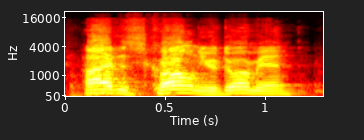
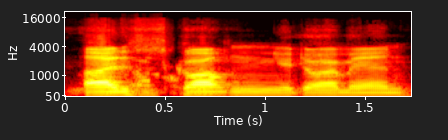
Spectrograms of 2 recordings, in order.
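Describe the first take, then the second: First: It is said in a chipper, upbeat tone. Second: It is said in a flat, low-key tone.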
